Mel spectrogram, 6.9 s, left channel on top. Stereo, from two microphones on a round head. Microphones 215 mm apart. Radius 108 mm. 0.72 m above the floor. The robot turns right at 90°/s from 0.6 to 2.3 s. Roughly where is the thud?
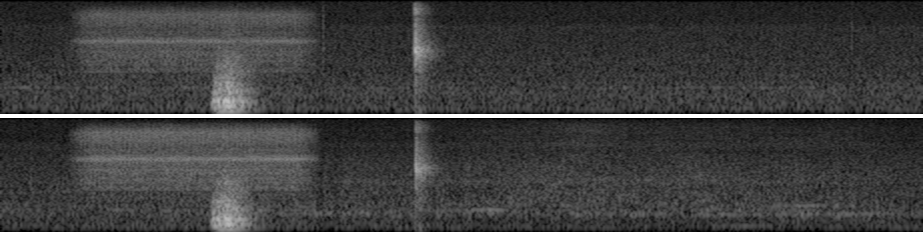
Right.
